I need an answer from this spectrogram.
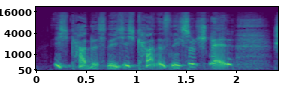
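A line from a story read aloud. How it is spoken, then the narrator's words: Sobbing. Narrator (German): schluchzte Ribbelwitsch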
